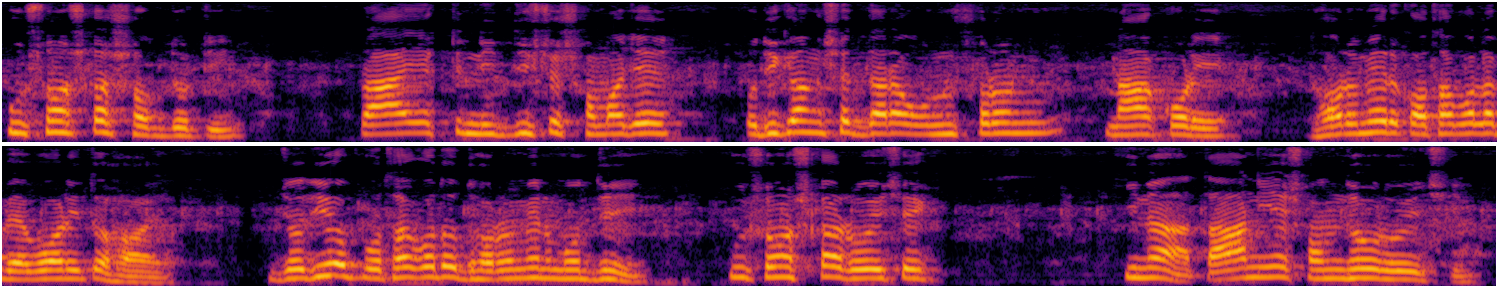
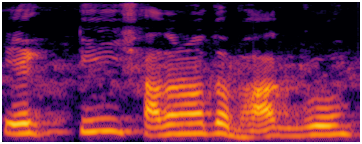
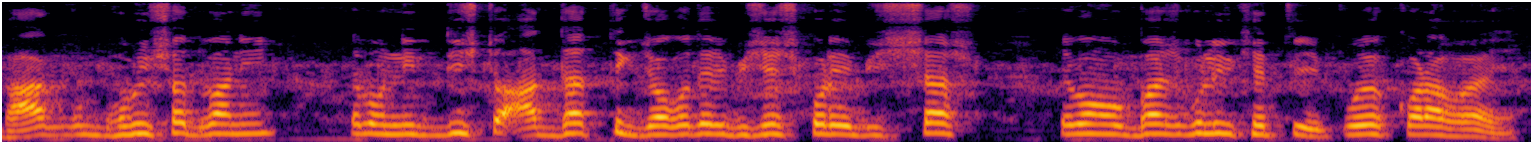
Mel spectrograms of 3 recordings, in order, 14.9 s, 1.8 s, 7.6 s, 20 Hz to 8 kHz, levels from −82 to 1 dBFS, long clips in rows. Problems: none marked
